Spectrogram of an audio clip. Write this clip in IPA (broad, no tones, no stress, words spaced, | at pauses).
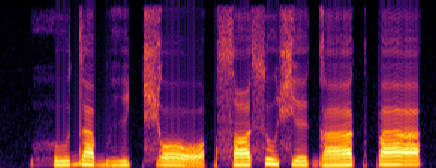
hudabʱi t͡ɕɔ | sˤɪsuɕe ɡaːkpaː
